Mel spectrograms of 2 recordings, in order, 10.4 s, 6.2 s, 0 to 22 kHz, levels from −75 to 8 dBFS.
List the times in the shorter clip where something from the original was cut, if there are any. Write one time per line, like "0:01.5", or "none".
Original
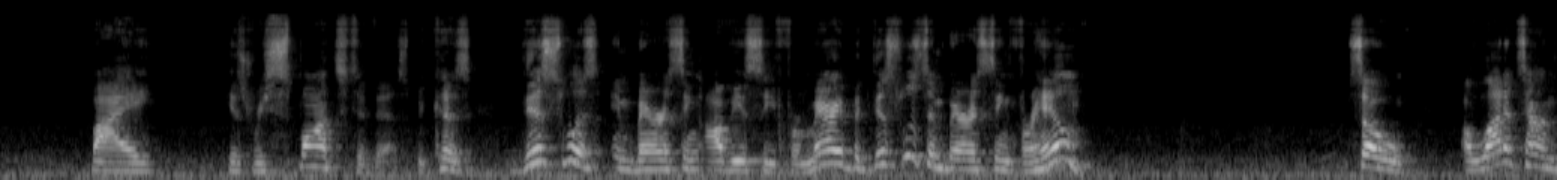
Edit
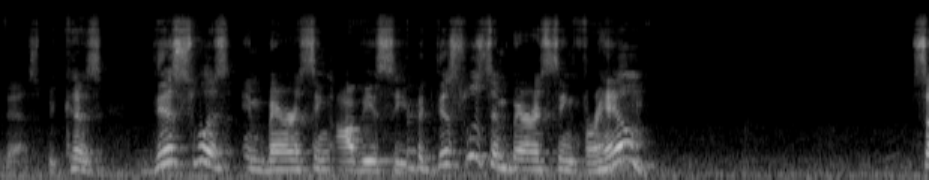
0:02.7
